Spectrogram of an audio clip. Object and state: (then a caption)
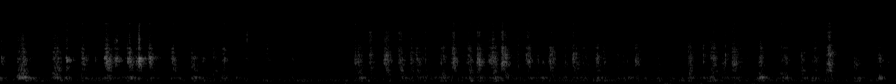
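Scratch-art card being scratched. A wooden stylus scratches the black coating of a flat scratch-art card around the gold halo, producing a run of quick, dry, rasping strokes. The strokes come in dense bursts with a brief quieter pause near the middle, each one short and bright with a faint papery hiss.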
